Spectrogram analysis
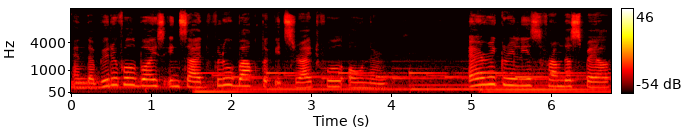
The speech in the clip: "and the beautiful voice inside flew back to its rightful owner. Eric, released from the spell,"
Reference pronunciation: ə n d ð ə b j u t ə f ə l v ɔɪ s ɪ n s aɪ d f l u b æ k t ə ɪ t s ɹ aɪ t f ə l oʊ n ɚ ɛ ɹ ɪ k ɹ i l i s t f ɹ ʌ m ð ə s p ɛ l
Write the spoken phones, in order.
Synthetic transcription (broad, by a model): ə n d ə b j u t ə f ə l b ɔɪ s ɪ n s aɪ d f l u b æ k t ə ɪ t s ɹ aɪ t f ə l oʊ n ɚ ɛ ɹ ɪ k ɹ i l i s t f ɹ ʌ m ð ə s p ɛ l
